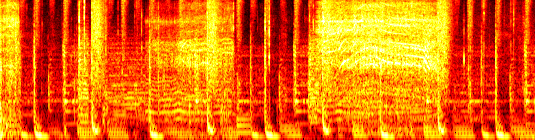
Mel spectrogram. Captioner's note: drill whirring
